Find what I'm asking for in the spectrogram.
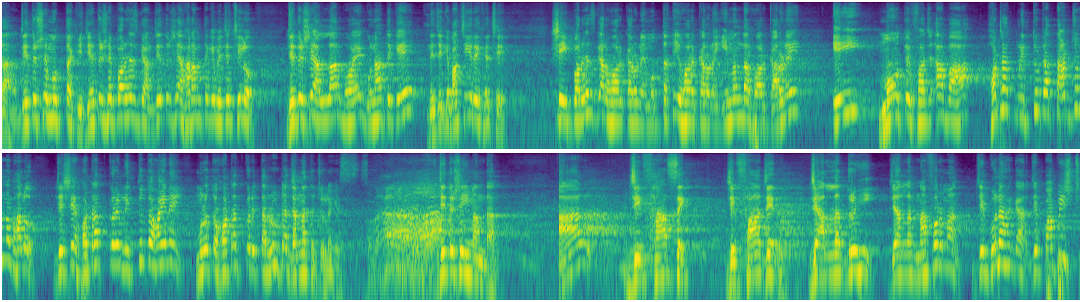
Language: Indonesian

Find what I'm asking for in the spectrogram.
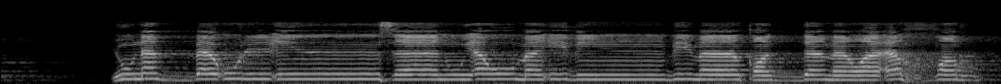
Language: Arabic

